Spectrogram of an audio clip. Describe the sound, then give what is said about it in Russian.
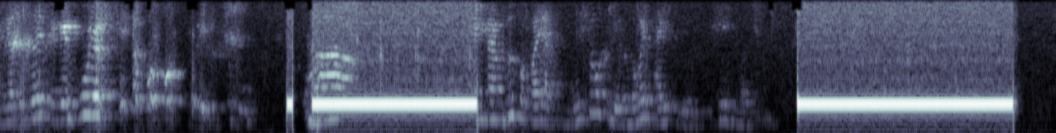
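A telephone ringback tone sounds while calling a company: two long, steady, even beeps of two to three seconds each. People talk and chuckle before and between the tones. “Позвоню в фирму Consult.”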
